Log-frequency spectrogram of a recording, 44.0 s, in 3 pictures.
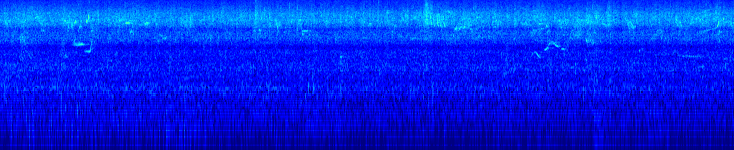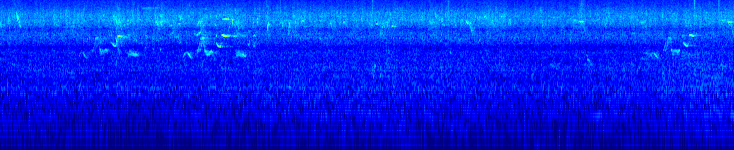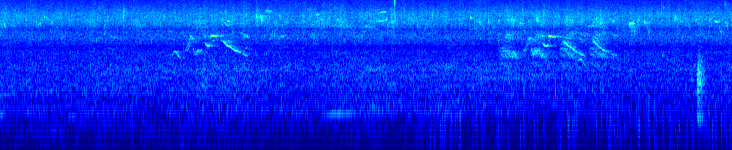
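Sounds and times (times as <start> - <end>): outdoor background hiss: 0.0 - 44.0
small birds chirping: 0.4 - 44.0.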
